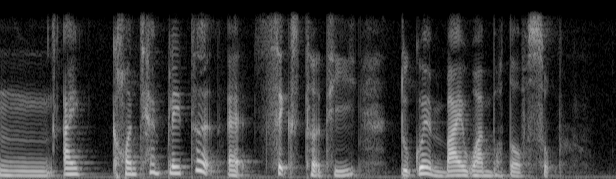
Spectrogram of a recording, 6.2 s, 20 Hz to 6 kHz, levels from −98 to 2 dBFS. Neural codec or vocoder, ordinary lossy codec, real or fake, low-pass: none; none; real; 5.4 kHz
